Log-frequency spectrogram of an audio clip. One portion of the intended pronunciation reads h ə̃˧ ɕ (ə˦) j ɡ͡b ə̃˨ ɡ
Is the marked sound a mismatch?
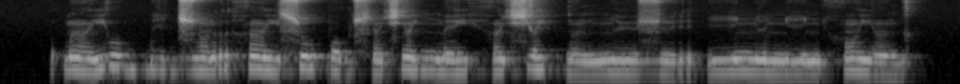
no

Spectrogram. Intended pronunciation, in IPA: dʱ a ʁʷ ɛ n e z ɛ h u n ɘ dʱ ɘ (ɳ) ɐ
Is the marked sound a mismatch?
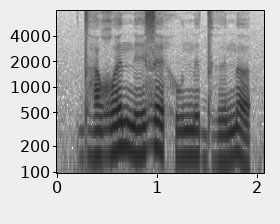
yes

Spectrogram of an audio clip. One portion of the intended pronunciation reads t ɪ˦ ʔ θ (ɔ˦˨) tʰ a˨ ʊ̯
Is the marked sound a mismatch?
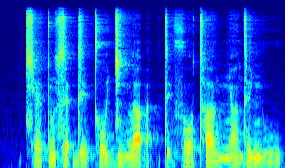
yes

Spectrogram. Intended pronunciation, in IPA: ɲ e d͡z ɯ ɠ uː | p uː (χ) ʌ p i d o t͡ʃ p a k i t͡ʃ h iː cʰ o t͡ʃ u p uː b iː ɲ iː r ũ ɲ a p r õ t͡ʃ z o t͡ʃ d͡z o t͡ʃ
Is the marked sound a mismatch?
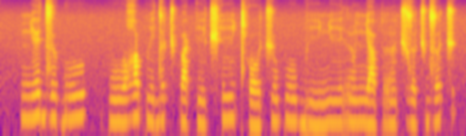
yes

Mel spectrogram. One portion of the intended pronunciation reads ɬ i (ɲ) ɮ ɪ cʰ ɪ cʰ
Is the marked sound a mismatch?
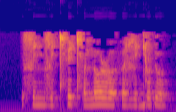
no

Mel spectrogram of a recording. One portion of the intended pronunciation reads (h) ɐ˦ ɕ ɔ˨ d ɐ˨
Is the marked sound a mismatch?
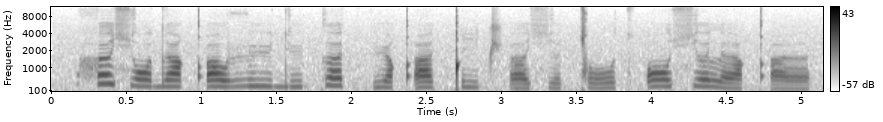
no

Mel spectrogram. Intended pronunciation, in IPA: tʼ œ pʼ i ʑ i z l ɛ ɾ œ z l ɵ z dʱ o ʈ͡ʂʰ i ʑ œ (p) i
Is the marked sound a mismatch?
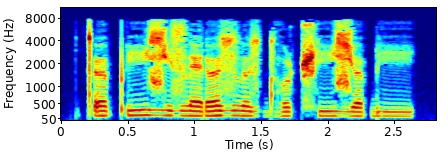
yes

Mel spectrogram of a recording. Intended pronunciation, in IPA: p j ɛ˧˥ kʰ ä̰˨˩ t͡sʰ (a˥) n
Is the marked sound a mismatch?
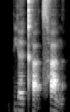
yes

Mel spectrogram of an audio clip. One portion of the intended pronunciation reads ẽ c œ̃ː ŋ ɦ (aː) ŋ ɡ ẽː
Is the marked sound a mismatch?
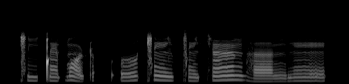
yes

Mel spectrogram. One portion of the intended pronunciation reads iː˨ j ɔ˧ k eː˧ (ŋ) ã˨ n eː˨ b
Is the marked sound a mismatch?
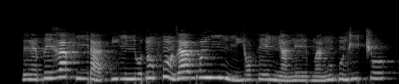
yes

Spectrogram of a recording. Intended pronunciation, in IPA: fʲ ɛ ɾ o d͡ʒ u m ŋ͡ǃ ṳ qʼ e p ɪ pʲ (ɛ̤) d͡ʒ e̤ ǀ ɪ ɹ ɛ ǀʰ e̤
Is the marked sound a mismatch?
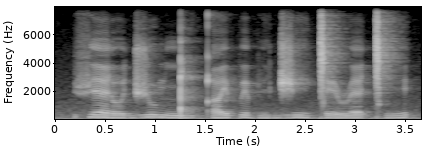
no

